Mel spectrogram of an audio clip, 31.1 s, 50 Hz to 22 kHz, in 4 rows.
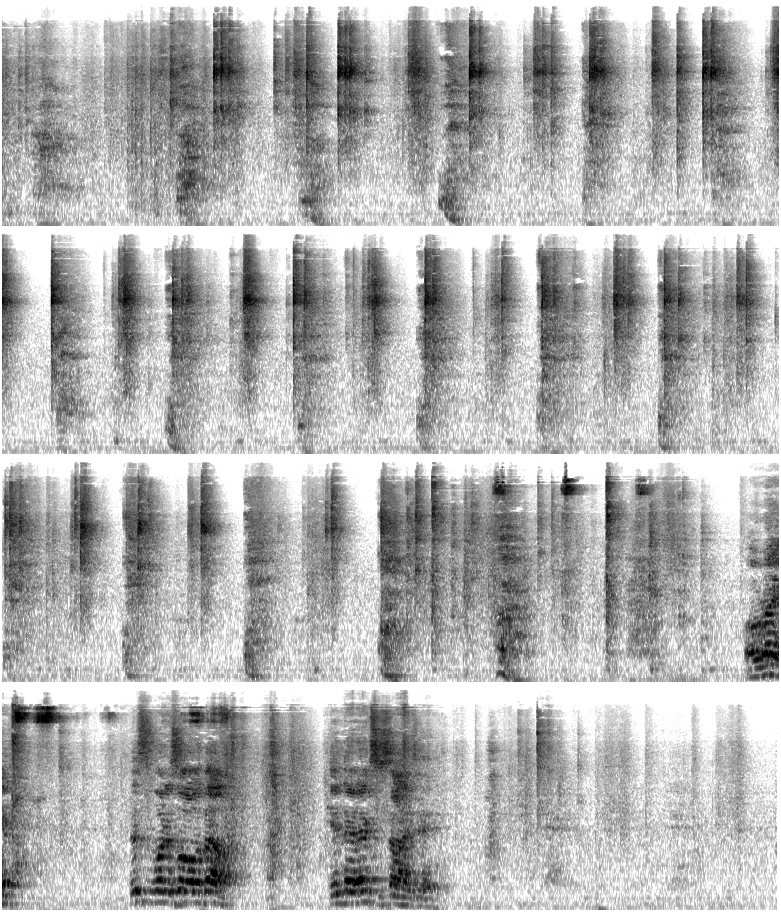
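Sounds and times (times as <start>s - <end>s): exercise hardware clicking: 1.2s - 17.8s.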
